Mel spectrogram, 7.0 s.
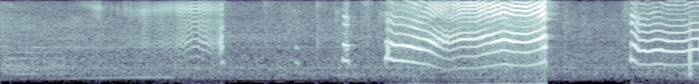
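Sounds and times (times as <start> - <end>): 
hungry baby girl crying: 1.2 - 2.3, 3.4 - 5.6, 6.3 - 6.9.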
